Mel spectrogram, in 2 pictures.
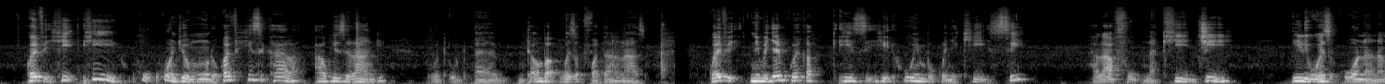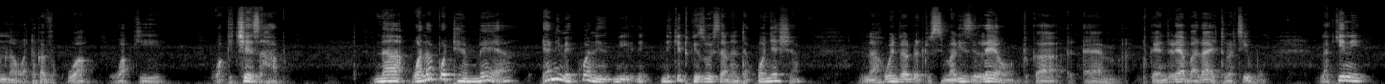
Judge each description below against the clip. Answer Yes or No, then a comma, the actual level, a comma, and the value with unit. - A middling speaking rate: Yes, average, 130 wpm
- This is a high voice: No, medium, 140 Hz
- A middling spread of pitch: No, wide, 5.7 semitones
